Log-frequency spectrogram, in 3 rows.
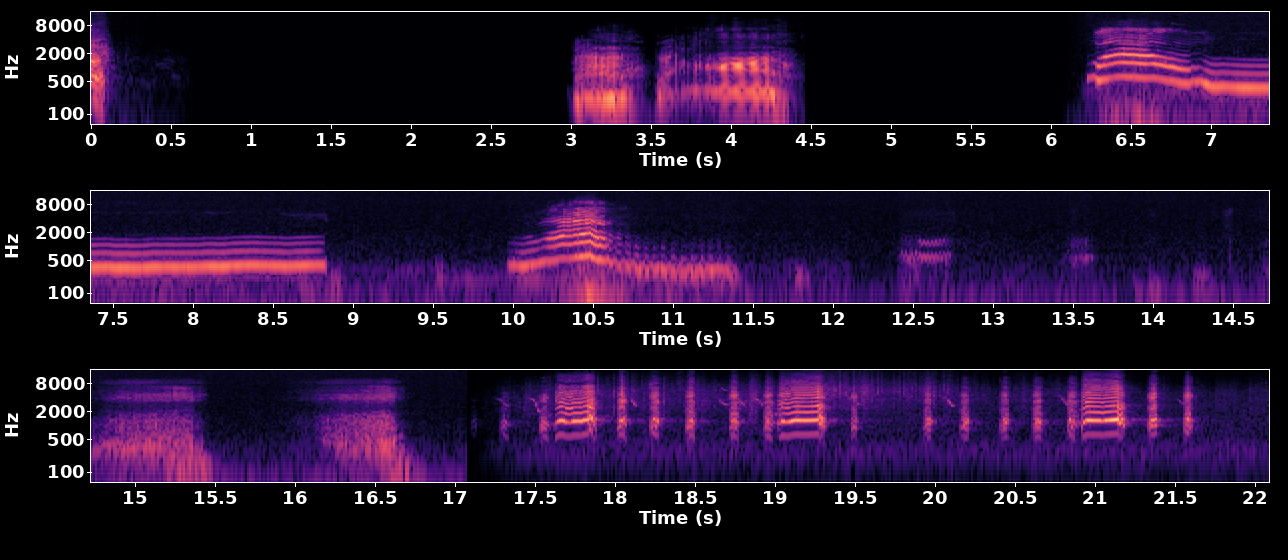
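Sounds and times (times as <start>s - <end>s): animal crying out: 6.2s - 8.8s, 10.0s - 11.4s.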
